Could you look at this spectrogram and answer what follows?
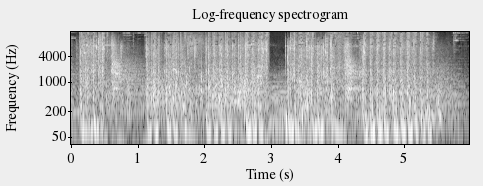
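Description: A Kalashnikov rifle fired at a sand-filled barrel in a quiet alley of a factory compound rattles in loud, sustained automatic bursts, with brief pauses between the strings of rapid shots.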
